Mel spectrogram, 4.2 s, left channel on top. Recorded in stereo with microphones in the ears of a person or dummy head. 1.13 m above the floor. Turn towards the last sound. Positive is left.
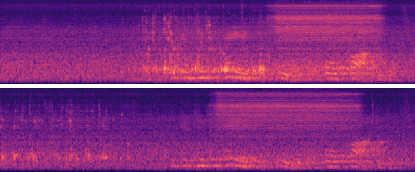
turn(degrees=15)  # may be behind; listen again after turning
